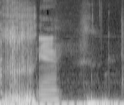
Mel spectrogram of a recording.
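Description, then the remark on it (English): A woman makes a loud, raspy mock snore, a single rough throaty snort that ends in a brief buzzing tone, followed by people talking. “The way she did that snore, that was a Xanax snore.”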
